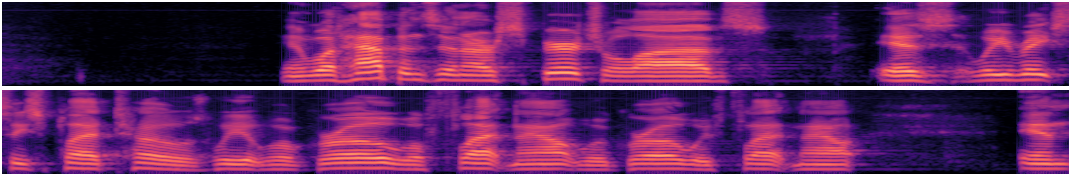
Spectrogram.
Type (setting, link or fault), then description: setting, large echoing room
